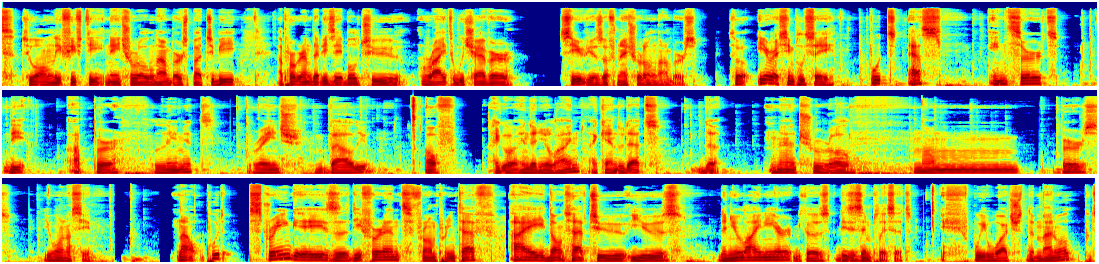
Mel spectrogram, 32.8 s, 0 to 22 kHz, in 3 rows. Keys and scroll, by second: 8.1-15.4 typing, 15.7 Right, 15.9 Return, 16.8-23.7 typing, 17.3 Left, 28.3 Left, 28.4 Left, 28.7 Left, 29.1-32.4 typing.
